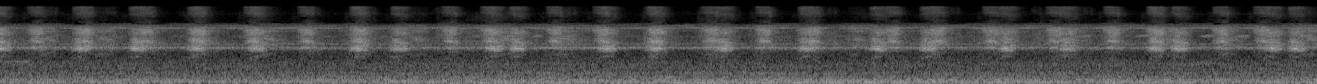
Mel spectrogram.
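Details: Crickets calling through the night in a wooded area on September 2, 2023, Samsung Galaxy S22 Ultra with Shure MV88+ stereo microphone; steady stream of high pulsed chirps, about two per second, above a droning insect background.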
